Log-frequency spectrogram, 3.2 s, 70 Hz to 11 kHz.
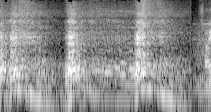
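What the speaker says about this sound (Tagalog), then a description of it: "So, pakibalik tayo dun sa M2 na wala na silencer." A Kawasaki Z900 motorcycle with an M2 exhaust and the silencer removed revs up hard three times in a row, each a loud close roar that rises and falls back.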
